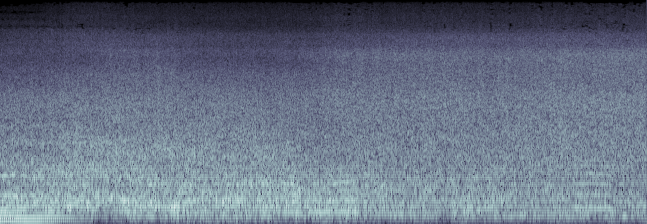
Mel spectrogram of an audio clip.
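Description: Rushing water of a jungle stream cascading over boulders into a pool, a steady loud rush with no breaks.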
